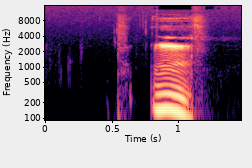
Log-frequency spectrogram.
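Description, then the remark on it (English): A quick sip of wine with a few soft wet clicks, followed right away by a loud, satisfied voiced 'ahh' sigh, then quiet. “So while I think about that, I'm going to have this sip of reading wine.”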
